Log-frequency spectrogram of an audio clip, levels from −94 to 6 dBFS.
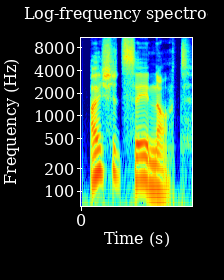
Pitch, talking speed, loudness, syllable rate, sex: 140 Hz, 215 wpm, -17 LUFS, 4.3 syllables/s, male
